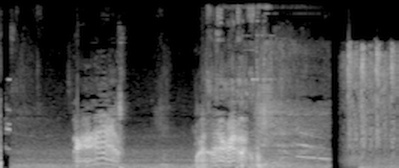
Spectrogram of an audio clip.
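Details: Domestic cat giving two harsh, drawn-out yowls, each lasting under a second with a brief pause between, over a steady indoor background and a faint sliding tone.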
